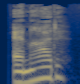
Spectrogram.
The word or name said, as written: anrette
